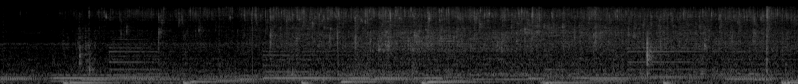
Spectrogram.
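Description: Battered chicken pieces deep-frying in hot oil on high heat, in the second fry of a double-fry for crispness: a steady sizzle with scattered crackles and pops as steam bursts out of the meat.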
